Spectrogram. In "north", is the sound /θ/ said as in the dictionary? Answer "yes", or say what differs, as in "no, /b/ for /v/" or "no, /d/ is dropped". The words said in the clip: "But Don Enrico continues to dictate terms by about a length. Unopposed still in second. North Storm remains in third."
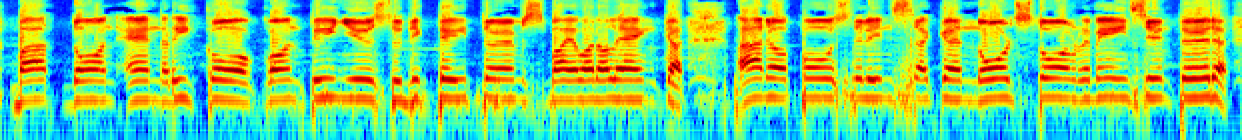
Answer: no, /t/ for /θ/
